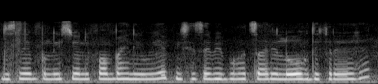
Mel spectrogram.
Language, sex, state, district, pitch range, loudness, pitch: Hindi, female, Uttar Pradesh, Lalitpur, 245-255 Hz, -14 LUFS, 250 Hz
